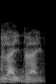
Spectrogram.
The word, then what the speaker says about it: Blaye: Et évidemment, en général, plus au nord, donc au nord de Blaye, oui, de Blaye, je sais pas comment on doit prononcer. – Blaye. – Au nord de Blaye, oui, c'est ça.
